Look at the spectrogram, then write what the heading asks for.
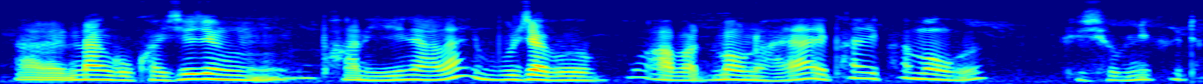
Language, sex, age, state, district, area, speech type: Bodo, male, 60+, Assam, Chirang, rural, spontaneous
